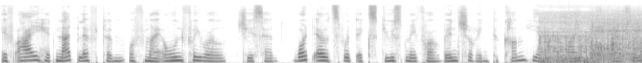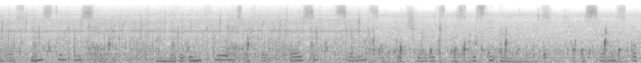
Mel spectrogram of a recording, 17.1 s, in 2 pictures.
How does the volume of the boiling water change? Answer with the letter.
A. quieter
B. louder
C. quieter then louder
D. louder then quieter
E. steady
E.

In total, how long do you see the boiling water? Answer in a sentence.
The boiling water can be heard for 10 seconds in total.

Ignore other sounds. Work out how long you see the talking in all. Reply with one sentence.
The talking can be heard for 17 seconds in total.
